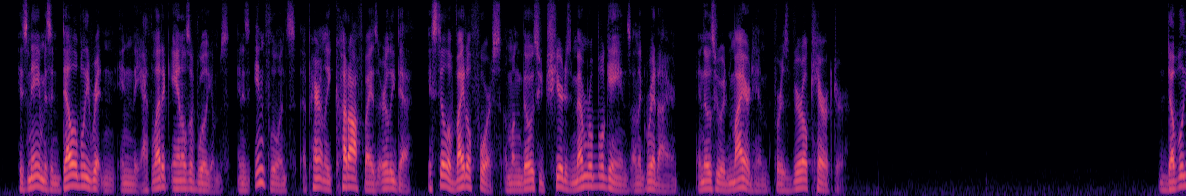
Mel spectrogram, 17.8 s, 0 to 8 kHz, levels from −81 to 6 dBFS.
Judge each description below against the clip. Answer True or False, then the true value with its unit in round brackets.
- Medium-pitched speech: False (115 Hz)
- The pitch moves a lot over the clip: True (5.8 semitones)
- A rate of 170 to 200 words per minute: False (150 wpm)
